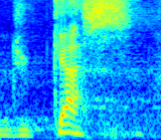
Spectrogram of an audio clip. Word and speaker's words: Dukas: Je dis bien Paul Dukas, car ce génial compositeur tenait tout particulièrement à ce que l'on prononce ce S.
